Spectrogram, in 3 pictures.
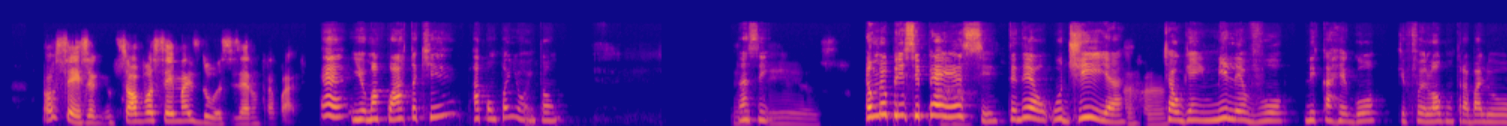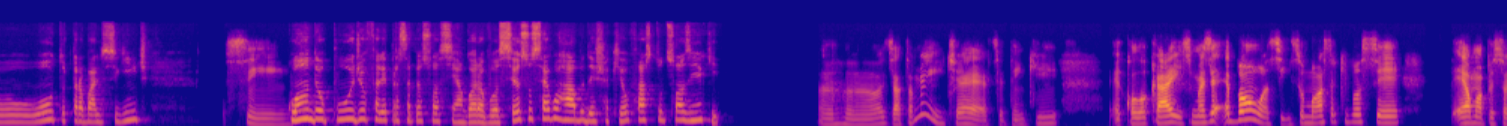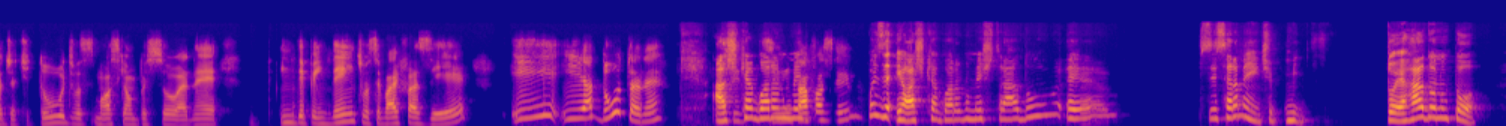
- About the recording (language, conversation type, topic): Portuguese, advice, Como posso viver alinhado aos meus valores quando os outros esperam algo diferente?
- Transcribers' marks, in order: none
